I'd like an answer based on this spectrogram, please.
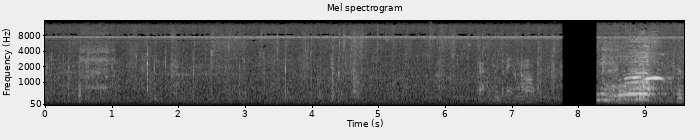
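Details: Lucie, a pitiful baby monkey needing milk, cries after a stretch of soft rustling and background noise; near the end come loud, clear, whistled cries, one note sliding upward beneath another higher one.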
